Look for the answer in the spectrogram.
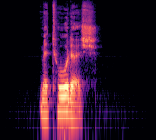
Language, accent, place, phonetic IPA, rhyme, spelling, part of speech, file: German, Germany, Berlin, [meˈtoːdɪʃ], -oːdɪʃ, methodisch, adjective, De-methodisch.ogg
- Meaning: methodical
